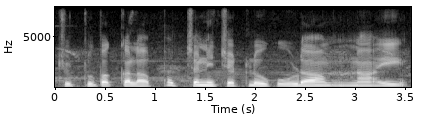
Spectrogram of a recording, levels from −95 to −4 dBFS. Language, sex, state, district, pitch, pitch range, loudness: Telugu, male, Telangana, Hyderabad, 120 Hz, 115-130 Hz, -16 LUFS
